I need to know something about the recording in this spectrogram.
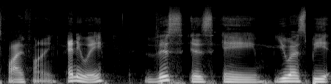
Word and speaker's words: Fifine: I know a lot of people think it's pronounced Fifine, but apparently it's Fifine.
